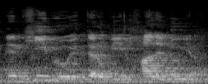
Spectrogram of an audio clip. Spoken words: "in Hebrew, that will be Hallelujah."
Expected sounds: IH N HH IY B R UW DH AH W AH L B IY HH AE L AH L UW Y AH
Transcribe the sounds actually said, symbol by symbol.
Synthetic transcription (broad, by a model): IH N HH IY B R UW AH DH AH W B IY HH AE L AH L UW Y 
